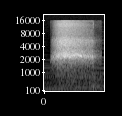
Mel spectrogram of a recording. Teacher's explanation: El sonido normalmente viene escrito con la S, H. Sh, come s, emite un sonido sordo. La manera de producirlos es casi igual, solo que para pronunciar el sonido sh se debe poner la lengua más para atrás en la boca.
